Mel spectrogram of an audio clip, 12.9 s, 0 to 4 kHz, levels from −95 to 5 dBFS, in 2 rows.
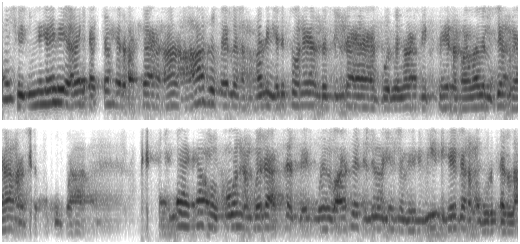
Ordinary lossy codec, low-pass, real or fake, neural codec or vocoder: none; 3.6 kHz; fake; codec, 16 kHz, 1 kbps, FreqCodec, smaller model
